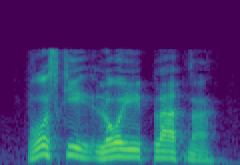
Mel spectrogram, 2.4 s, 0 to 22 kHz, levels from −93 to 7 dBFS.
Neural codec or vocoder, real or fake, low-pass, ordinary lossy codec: vocoder, 24 kHz, 100 mel bands, Vocos; fake; 7.2 kHz; AAC, 48 kbps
